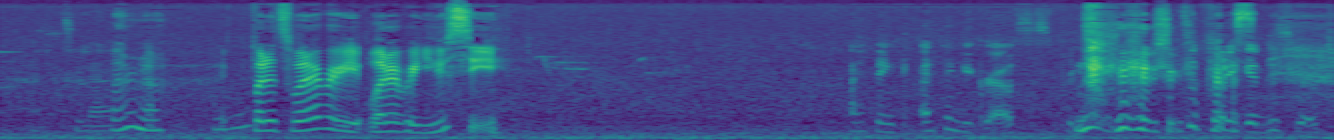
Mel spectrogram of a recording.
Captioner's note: laughter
